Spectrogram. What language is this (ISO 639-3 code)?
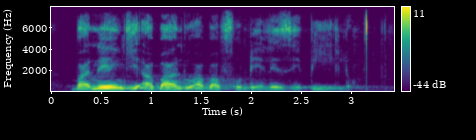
nbl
